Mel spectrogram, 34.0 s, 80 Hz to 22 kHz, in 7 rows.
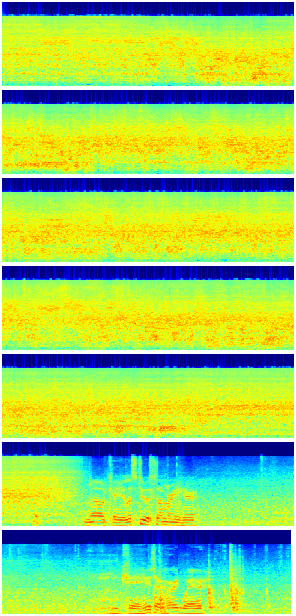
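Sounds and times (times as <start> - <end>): loud steady hiss: 0.0 - 26.0.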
